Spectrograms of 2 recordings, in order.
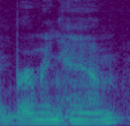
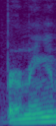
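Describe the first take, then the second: First: The final syllable is fully pronounced as 'ham'. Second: The final syllable is reduced and unstressed. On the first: The speaker calls it wrong. "I didn't say Birmingham" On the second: The speaker calls it right. "I said it correctly"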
